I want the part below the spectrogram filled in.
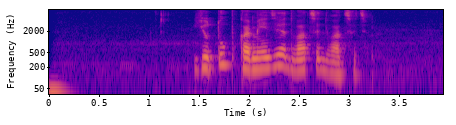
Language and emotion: Russian, neutral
